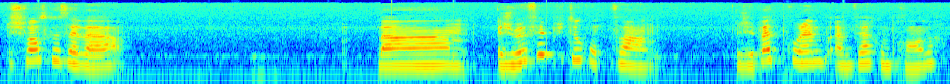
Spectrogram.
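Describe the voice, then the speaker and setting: A teenage French exchange student chats casually to the camera in a slightly high, unhurried voice. She uses lots of fillers, laughs and mixes in English words.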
